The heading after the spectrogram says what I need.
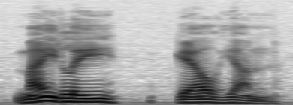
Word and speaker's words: Maelea Galyon: name it is though it is pronounced Madeley Gallion so if anyone's no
